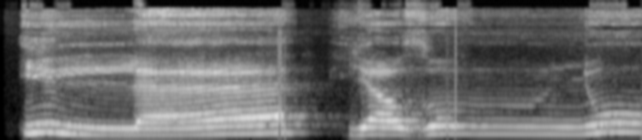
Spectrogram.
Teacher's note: Za hərfinin məxrəci burada dil yuxarı damağa dəyər-dəyməz şəkildə qalın za hərfini deyirik. zanın, qalın za hərfinin məxrəcindən çıxıb incə nun səsinin məxrəcinə düşürük.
